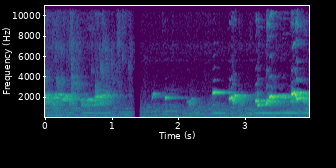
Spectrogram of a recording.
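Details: Yellow-vented bulbul song, part of a combined recording for training songbirds: short slurred and warbled mid-pitched phrases in bursts, a pause near the middle, then louder rising-and-falling notes, over a faint steady hum.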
